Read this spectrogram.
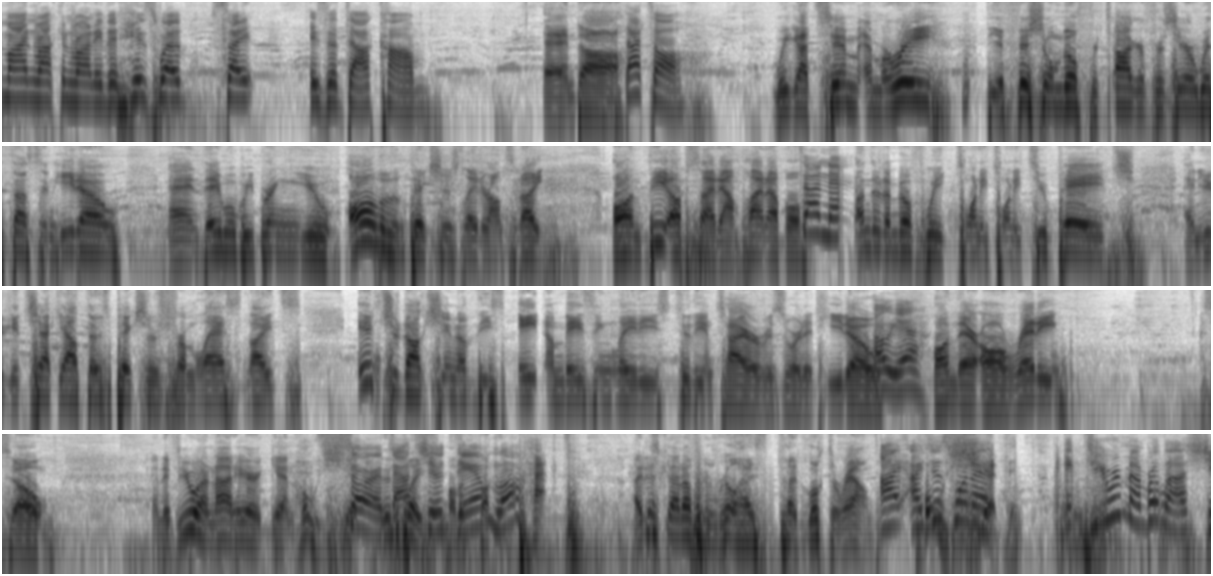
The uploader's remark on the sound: LIVE from Hedo for the Connection Travel Hottest MILF Contest 2022 for the ABC Contest.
